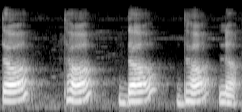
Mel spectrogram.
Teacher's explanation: ऐसे वर्ण जिनका उच्चारण दंत के स्पर्श से होता है, दांतों के स्पर्श से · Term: दंत वर्ण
